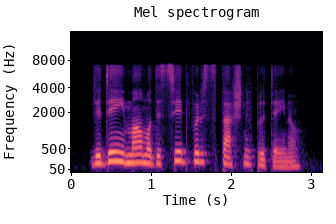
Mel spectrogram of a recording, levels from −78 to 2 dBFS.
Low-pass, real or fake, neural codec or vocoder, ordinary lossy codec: 7.2 kHz; fake; codec, 16 kHz, 0.2 kbps, FocalCodec; none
